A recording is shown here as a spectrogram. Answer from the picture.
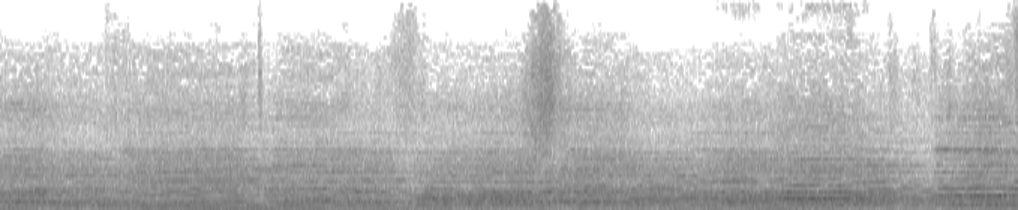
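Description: Choir and congregation singing a Dutch hymn together, over instrumental accompaniment with sustained low bass notes.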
